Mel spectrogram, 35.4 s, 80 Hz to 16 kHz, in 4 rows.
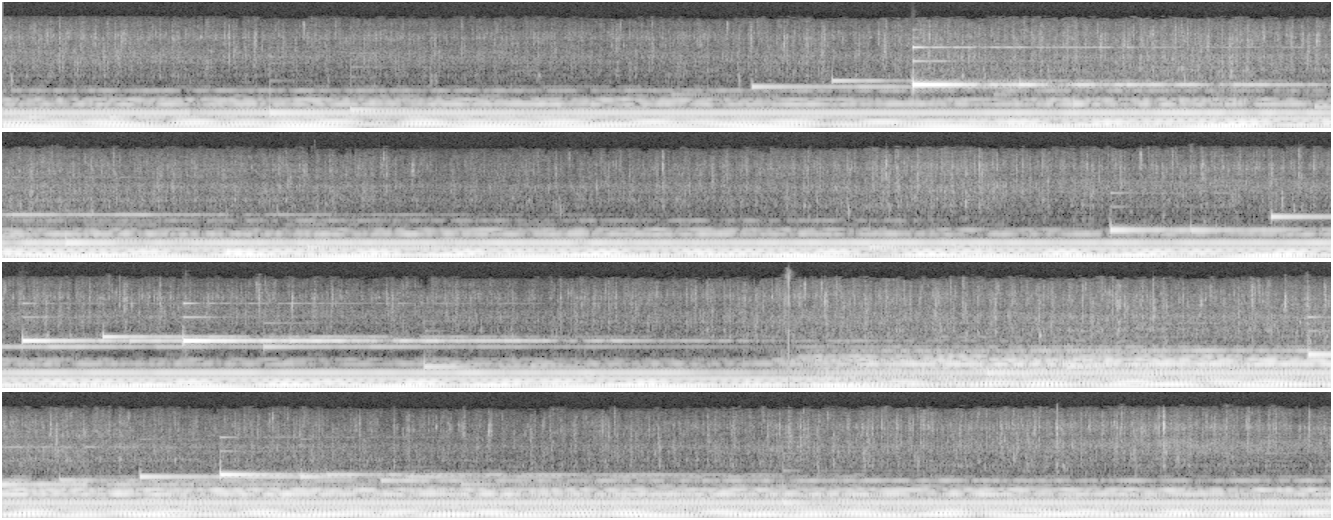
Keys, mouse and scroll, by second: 2.1 s, 3.4 click, 3.5 g, 3.8 z, 4.4 click, 6.4-8.4 drag, 7.4 0, 9.4 KP_3, 10.3 shift+d, 11.1 r, 13.7 click, 14.4 KP_1, 15.6 KP_0, 17.7 click, 21.0 click, 22.1 click, 28.3 click, 29.8-30.9 drag, 31.8 click.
